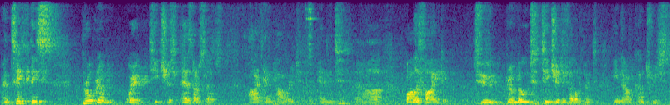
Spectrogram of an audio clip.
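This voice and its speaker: A man who is a native Portuguese speaker gives a formal conference presentation, measured and pausing often with "uh". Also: mid-range voice. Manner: measured, with frequent hesitations. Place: conference hall. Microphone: distant from the recorder. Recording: roomy, distant hall recording with noise.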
